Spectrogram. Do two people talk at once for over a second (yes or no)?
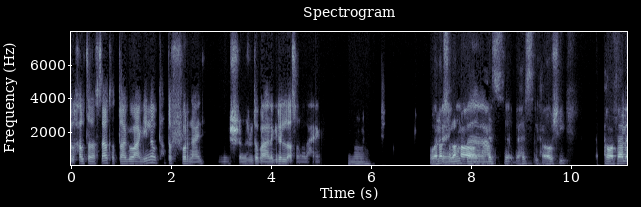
no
